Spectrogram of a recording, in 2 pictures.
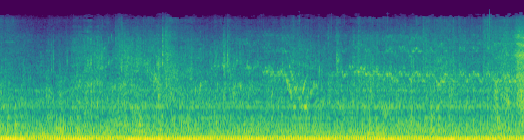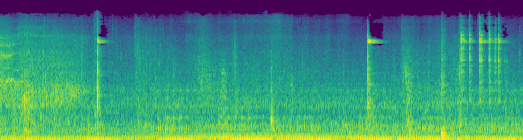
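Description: A party boat's engine running with a steady low hum. A few sharp clicks come in the second half.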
